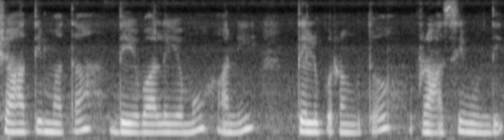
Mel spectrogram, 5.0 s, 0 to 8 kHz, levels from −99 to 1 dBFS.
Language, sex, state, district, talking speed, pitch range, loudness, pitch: Telugu, female, Telangana, Mahabubabad, 95 wpm, 180-235 Hz, -18 LUFS, 190 Hz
